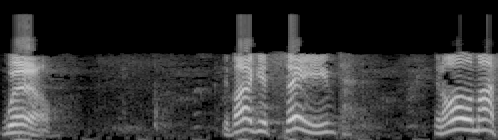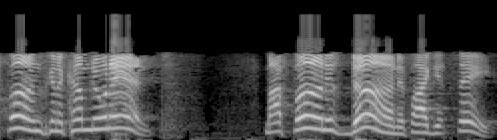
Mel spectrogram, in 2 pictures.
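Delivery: a hammed-up voice of someone who fears church will spoil the fun; other person voice. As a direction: play a worried skeptic afraid to lose his fun. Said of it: "I'll use my other person voice".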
